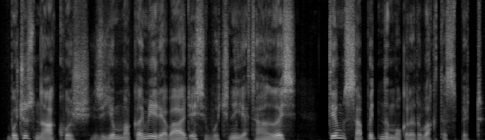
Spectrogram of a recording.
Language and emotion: Kashmiri, sad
